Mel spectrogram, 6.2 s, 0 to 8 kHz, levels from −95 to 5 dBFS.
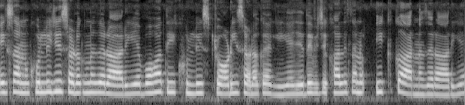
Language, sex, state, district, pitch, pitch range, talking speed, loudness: Punjabi, female, Punjab, Fazilka, 240 Hz, 220-255 Hz, 250 wpm, -14 LUFS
